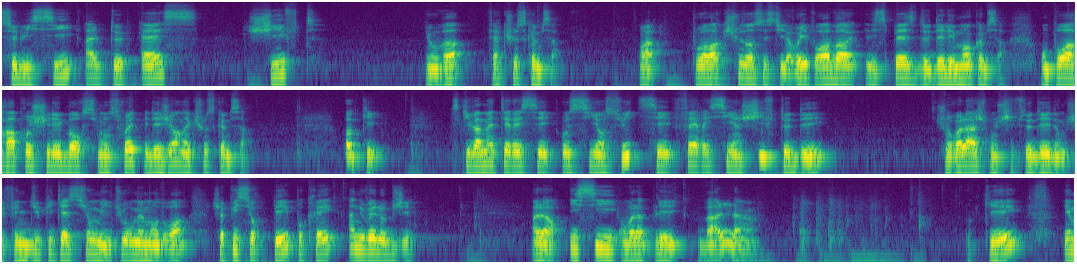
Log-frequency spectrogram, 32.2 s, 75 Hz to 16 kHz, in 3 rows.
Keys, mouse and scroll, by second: 5.7-6.6 scroll down 2, 6.6 Tab, 7.1-8.2 middle drag, 8.2-9.0 scroll up 4, 9.0-10.3 scroll up 1, 10.3 middle click, 11.1-12.1 scroll down 5, 12.1-13.2 middle drag, 13.2-13.7 scroll down 2, 13.7-14.7 scroll up 4, 14.9-15.6 shift+middle drag, 15.6 scroll up 1, 16.4 Tab, 20.5-22.6 scroll down 2, 22.6-23.9 middle drag, 23.9 p, 28.0 click, 28.2-30.1 drag, 30.1 l.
